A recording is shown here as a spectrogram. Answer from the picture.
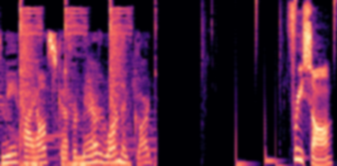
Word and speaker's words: frisson: Fisson pronounced freon is derived from the French word for shiver or chills.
